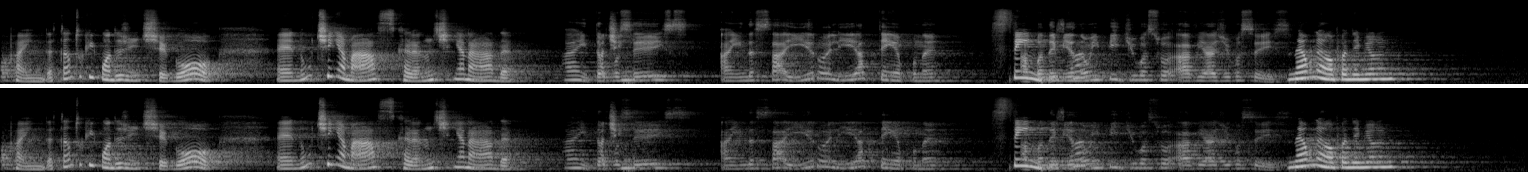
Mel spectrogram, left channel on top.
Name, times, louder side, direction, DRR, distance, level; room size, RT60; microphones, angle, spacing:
voice 1, 0.0-5.2 6.2-6.3 9.9-10.9 12.9-14.0, left 2 dB, 15° left, 10 dB, 0.3 m, -24 dB
voice 2, 5.6-6.9 7.2-9.5 10.2-12.9, left 4 dB, 75° left, 10 dB, 0.6 m, -32 dB
16.5 x 6.8 x 6.8 m, 2.1 s
head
